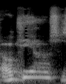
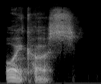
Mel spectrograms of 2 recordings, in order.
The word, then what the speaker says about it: Oikos: So is it Okios? Is it Okios? – No, it's definitely like Oikos. It's Greek. Oikos.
